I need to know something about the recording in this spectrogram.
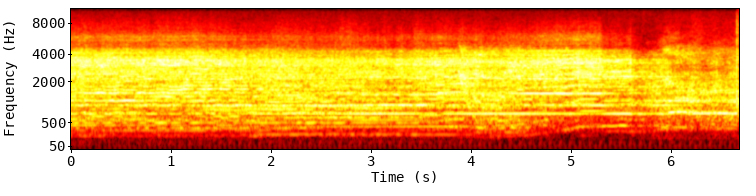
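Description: An electric guitar rings out loudly with sustained, droning notes.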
